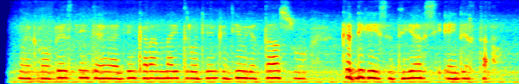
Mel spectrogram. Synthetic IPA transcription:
mɐjkɾɔːbɛsɛjt̪ʰɐhɐɣaːd͡ʒɪŋkʰɐɾaːnːɐjt̪ɾɔːd͡ʒɛŋkʰɐd͡ʒɛwɪɣɐt̪ʰaːsu | kʰɐɗɪɣɛjsɐd̪ɪjaːrsɪʔɛjdɛrt̪ʰɐ

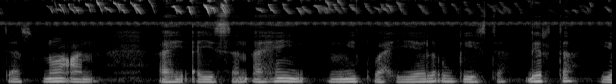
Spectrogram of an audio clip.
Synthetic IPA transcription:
t̪ʰaːsnɔːʕɑn | ɐɦʔɛjsɐ̰nɐɦɛjnmɪd̪̥wɑħjɛːlɐʔʊɡɛjst̪ʰɐ | ɖɪrt̪ʰɐ | ij

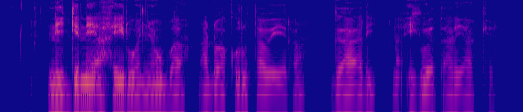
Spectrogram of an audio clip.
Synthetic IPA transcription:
niːɡeneahaiɾwɔɲoːbaːdoakoɾutaweːɾa | ɡaːɾina̰ʔiɣwɛtaɾeakɛ

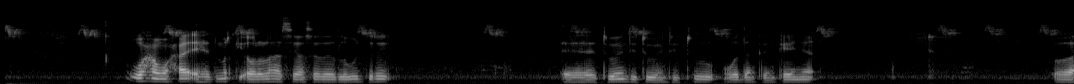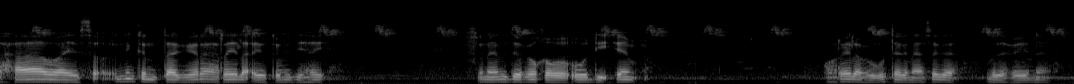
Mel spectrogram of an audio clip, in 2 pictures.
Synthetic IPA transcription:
wɑħɑnwɑħɑʔɐ̰ɦɛːd̪mɐrkʰḭːʔɔlɔlɐɦɐsɪjaːsɐðɛːd̪lɐɣʊt͡ʃɪɾɛj | ɛːt̪ʰwɛnt̪ʰit̪ʰʊwɛnt̪ʰit̪ʰuːwɑd̪ːɐŋkʰɐŋkʰɛɲɐ | ħɑːwjɛsnɪŋkʰɐnt̪ʰaːɣɛːɾɐɦɐrɛjlɐ̰ʔɐ̰juːkʰɐmɪd̪jɐɦɛj | fɐnaːnɪðɐwʊħuːqɑβaːʔɔd̪iːʔɛm | hɾʔɛjlɐwħuːʊt̪ʰaːɡnaːɐsɐɣɐ | mɐðɐħwɛjnɐ

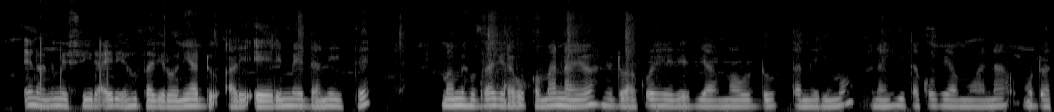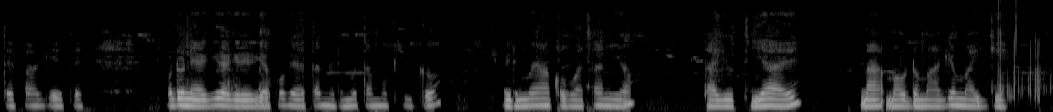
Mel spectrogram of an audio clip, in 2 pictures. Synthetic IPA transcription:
enɔnemefiɾa̰ʔeɾeehuðaɣeɾwɔneado̰ʔa̰ɾeʔɛɾemɛdanetɛ | mameɦoðaɣeɾa̰ɣo̰kɔmanajɔnedoa̰koɛhɛɾɛ̰ɾiamaodotameɾimoanahihitakoɣeamwanamo̰ːndoatɛfaɡetɛ | modoneaɣiɾaɣeɾeɾḭa̰koɣeatameɾimotamokʰiɡɔ | meɾimɔjakoɣwataniɔ | tajutʰiae | namaodomaɡemaiɡe

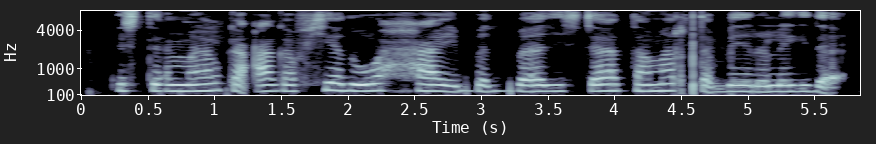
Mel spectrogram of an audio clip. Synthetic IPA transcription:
ʔɪst̪ʰɪʕmaːlkʰɐʕɑɣɐfjɐðʊwɑħɑjbɐd̪̚baːðɪst̪aːt̪ʰɐmɐrt̪ʰɐbɛːɾɐlɛjðɐ̰

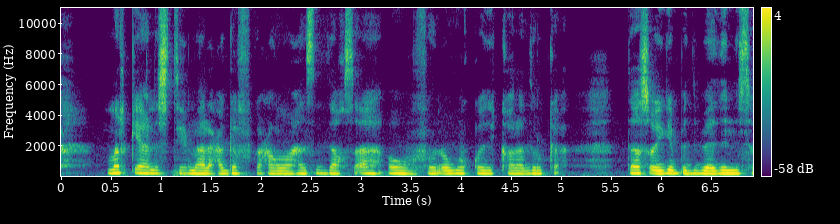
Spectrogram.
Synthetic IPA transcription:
mɐrkʰiːaːnɪst̪ʰɪʕmaːlʕɑɡɐfɡɐʕɑwɑɦɐnsɐd̪ɑːqsɐ̰ʔɐhɔːhʊfʊnʊɣʊqʊðɪkʰɐɾɐd̪ʊlkʰɐt̪ʰaːsɔːɪkʰɐbɐd̪baːðɪnɛs

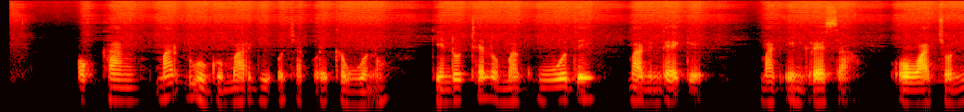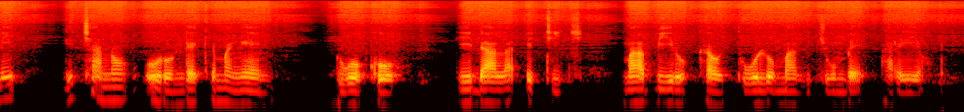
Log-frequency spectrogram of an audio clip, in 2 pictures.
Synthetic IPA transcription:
ɔkʰaŋ | mardwoɡoma̰rɡɪʔɔt͡ʃakɔɾḛkawono | kendotʰɛlɔma̰ɡwod̪e | ma̰ɡndɛkɛ̰ | maɡɪ̰ŋɡɾɛ̰sa̰ | ɔwa̰t͡ʃɔ̰nɪ | ɡɪt͡ʃanɔoɾondɛkʰɛmaŋɛɲ | dwokʰo | ɡ̥ɪdala̰etit͡ʃ | mabiɾokʰaot̪wolomaɡt͡ʃumbɛ̰aɾɪjɔ

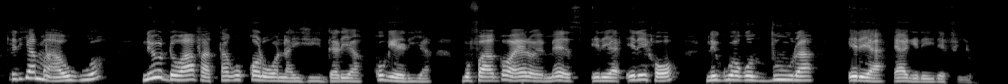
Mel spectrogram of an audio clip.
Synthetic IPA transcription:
keɾiamaoɣuɔ | neondowavataɣokɔɾwɔnaiɦiːdaɾeakoɣɛɾia | mofaɡɔwaɛɾɔɛmɛseɾeaʔeɾehɔ | neɣuɔɣoðuːɾa | eɾeajaɣeɾeiɾɛfio

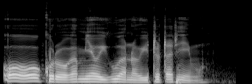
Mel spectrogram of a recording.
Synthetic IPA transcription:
ookoɾoɣamjaoiɣwanɔwitotatimɔ

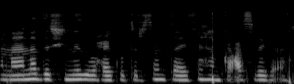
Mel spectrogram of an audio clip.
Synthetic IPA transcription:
ɐmaːnɐðɐʃɪnɪðʊwɑħɑjkʰʊt̪ʰɪrsɐnt̪ʰɐhɛjfɐɦɐmkʰɐ̰ʕɑ̰srɪɣɐ̰ʔɐh

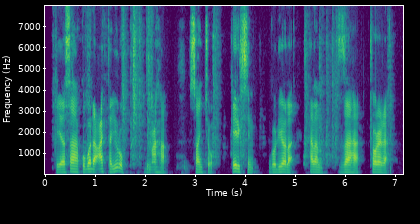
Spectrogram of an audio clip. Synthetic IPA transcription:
qɪjaːsɐɦɐkʰʊbɐd̪ɐʕɑ̰ɡ̚t̪ʰɐjʊɾʊbd͡ʒɪmʕɑɦɐ̰ | saɲt͡ʃɔ̰ | ɛɾɪksɔn | ɡɔdijɔlɐ̰ | hɐlɐnzaːɦɐ̰t̪ʰɔɾɛɾɐ̰

